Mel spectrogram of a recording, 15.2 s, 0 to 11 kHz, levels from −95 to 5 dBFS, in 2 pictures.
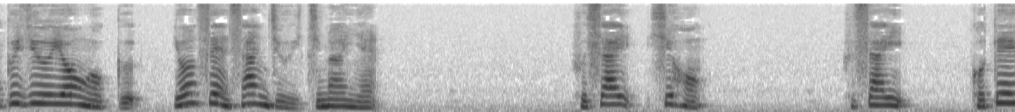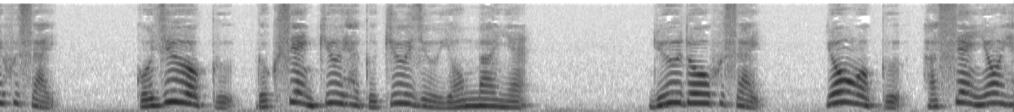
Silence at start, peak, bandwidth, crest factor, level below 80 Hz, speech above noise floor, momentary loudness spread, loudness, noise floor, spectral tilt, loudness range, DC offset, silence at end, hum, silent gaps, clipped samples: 0 s; -4 dBFS; 10 kHz; 20 dB; -56 dBFS; 34 dB; 12 LU; -23 LUFS; -56 dBFS; -5 dB/octave; 5 LU; under 0.1%; 0 s; none; none; under 0.1%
